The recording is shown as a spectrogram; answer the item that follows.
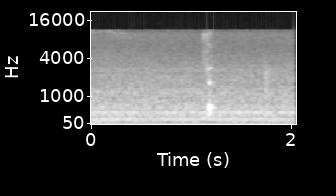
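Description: Quiet room tone with a faint steady hum, broken once about a second in by a very short small sound.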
